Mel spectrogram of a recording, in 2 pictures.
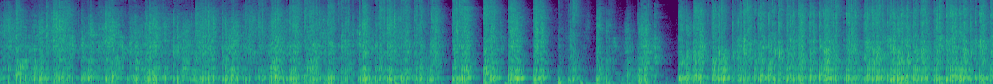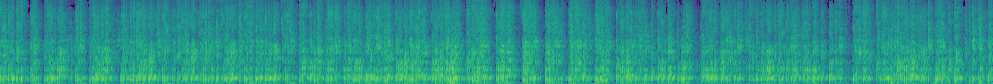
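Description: Long nails tap fast across the red face of a hollow plastic watermelon-slice bottle held in both hands. The result is a dense, steady stream of crisp, bright clicks over a hollow plastic resonance, with a brief, softer, choppier stretch around the fourth second before the rapid tapping resumes at full level.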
